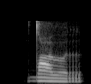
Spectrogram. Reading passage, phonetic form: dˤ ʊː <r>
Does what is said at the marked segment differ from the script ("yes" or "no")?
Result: no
